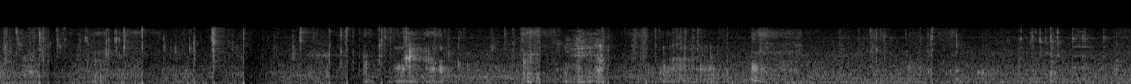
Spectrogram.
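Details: Female pug Nibbles, nicknamed Bennie, eating kibble one piece at a time in a small room; rapid sniffs and crunchy chewing clicks with short nasal snorts scattered throughout.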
